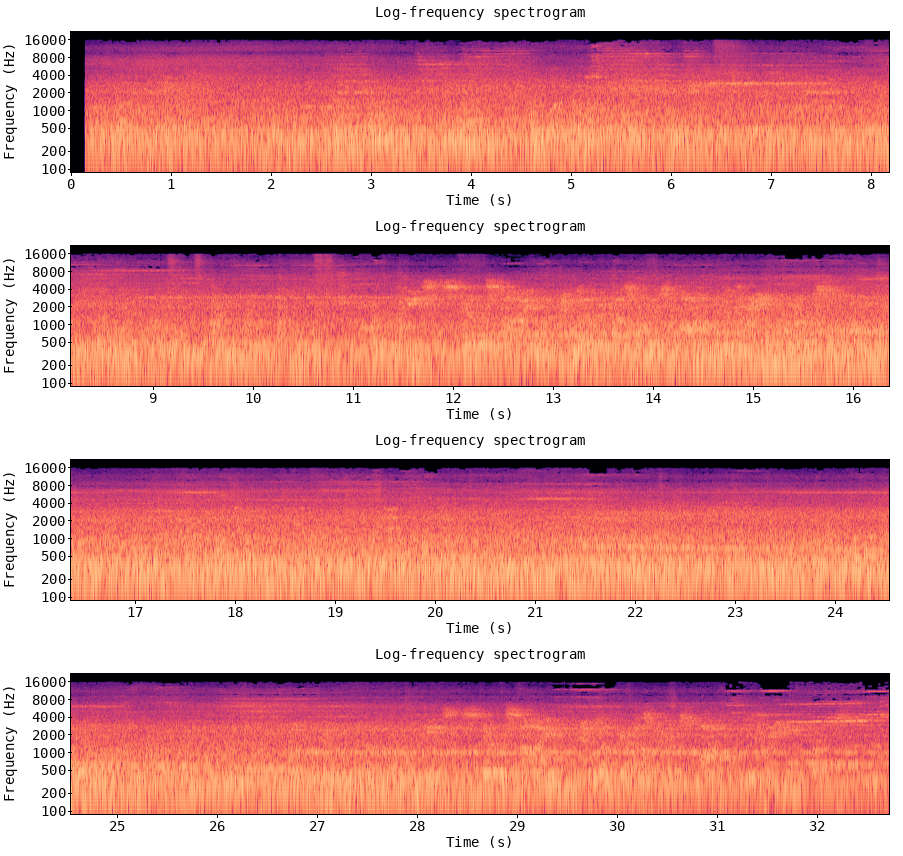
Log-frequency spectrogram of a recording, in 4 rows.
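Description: New York City subway train of the R142 series running along the platform: a continuous loud rumble of steel wheels on rail with squealing from the wheels, one squeal sliding down in pitch a little past the middle and a steady one near the end.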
